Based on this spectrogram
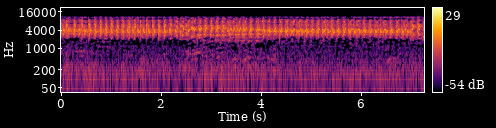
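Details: Lovebirds, a male and female put together, keep up an unbroken, high-pitched chattering of quick squeaky notes that swell and fade slightly over several seconds.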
